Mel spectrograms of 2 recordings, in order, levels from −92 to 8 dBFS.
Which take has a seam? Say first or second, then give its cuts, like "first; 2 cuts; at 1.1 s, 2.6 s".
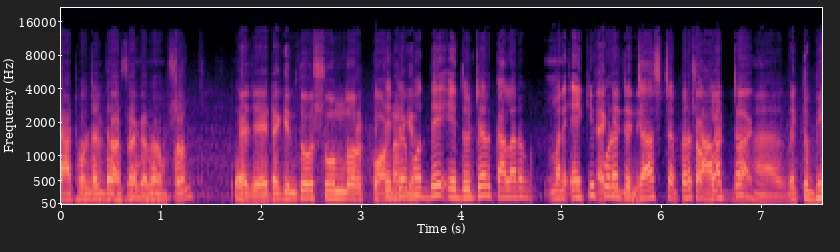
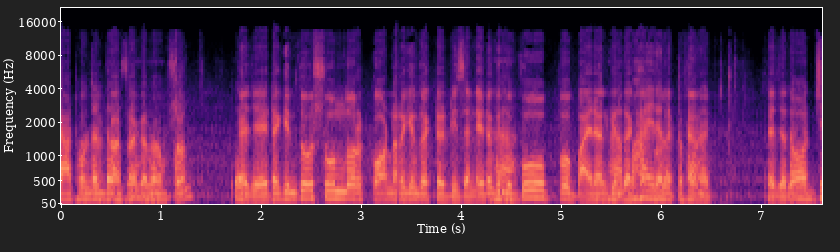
first; 1 cut; at 3.3 s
